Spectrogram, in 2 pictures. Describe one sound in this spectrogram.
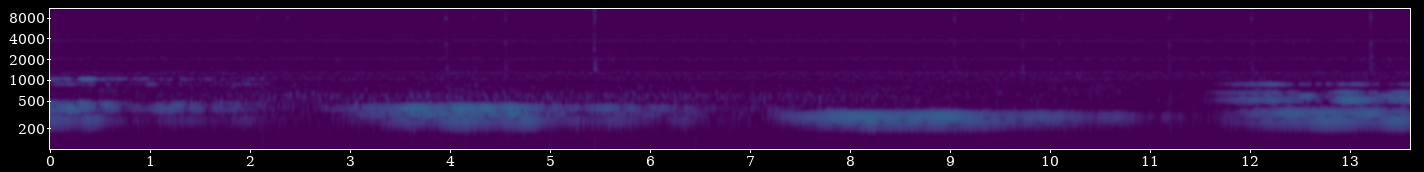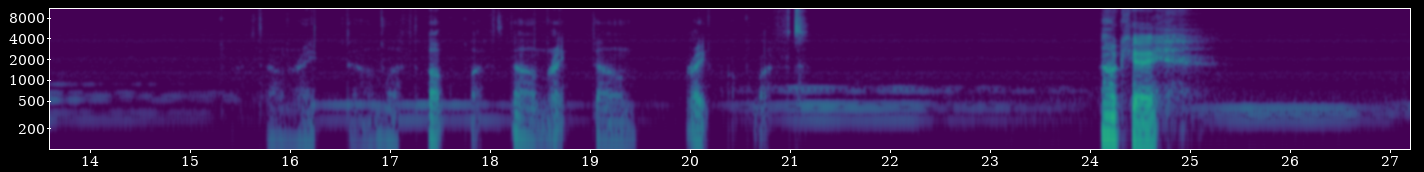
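Soft, calm electronic music plays steadily.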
